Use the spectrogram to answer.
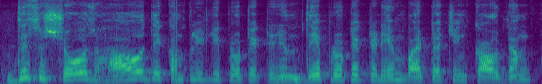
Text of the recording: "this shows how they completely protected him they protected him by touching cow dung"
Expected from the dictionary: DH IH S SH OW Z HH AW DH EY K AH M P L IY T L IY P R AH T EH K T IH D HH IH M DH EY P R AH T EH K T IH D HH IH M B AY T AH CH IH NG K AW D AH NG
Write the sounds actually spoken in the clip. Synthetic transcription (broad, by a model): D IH S SH OW Z HH AW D EY K AH M P L IY T L IY P R AH T EH K T IH D HH IH M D EY P R AH T EH K T IH D HH IH M B AY T AH CH IH NG K AW D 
